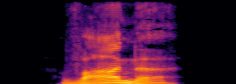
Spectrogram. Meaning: nominative/accusative/genitive plural of Wahn
- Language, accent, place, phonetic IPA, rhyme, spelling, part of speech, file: German, Germany, Berlin, [ˈvaːnə], -aːnə, Wahne, noun, De-Wahne.ogg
